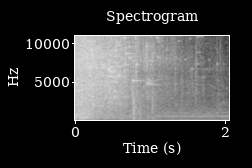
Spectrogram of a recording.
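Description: Office glass shatters from a thrown grenade: a loud burst of breaking glass at the start, then a second crack and a tinkling decay under a steady low rhythmic pulse.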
